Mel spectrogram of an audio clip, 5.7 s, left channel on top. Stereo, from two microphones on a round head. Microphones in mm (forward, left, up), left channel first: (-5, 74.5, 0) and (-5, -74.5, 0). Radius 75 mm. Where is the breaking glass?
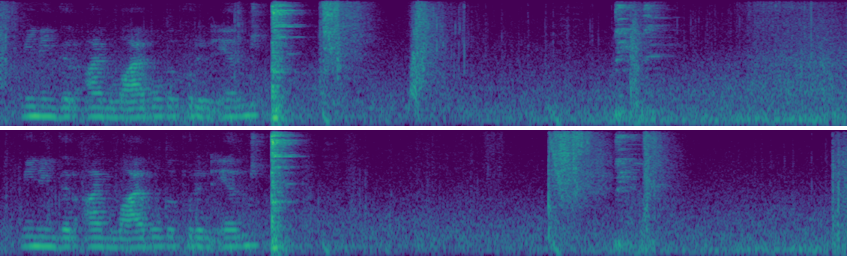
80° right, 0.8 m.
